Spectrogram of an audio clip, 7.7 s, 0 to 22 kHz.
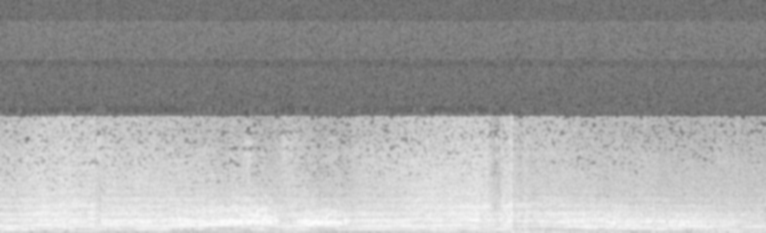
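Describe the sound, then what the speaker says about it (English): Car in Gran Turismo 7 sliding into a drift with tires that are neither worn nor overheating, warbling engine note and continuous tire squeal and skidding throughout, close and loud, no talk. "So why does the car suddenly decide it wants to drift?"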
